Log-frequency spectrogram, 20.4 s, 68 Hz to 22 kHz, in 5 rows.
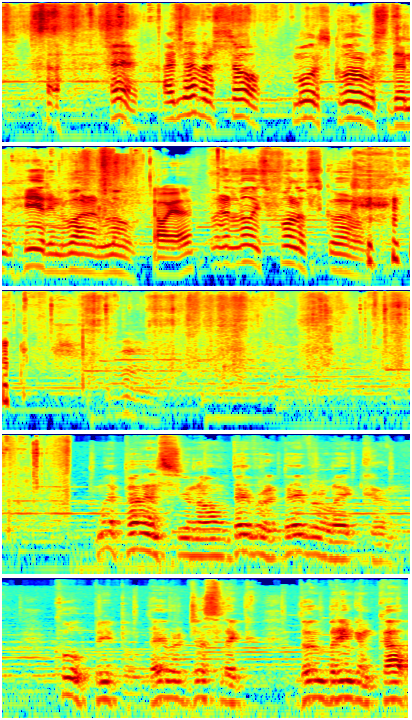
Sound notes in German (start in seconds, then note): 10.5 Lacht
